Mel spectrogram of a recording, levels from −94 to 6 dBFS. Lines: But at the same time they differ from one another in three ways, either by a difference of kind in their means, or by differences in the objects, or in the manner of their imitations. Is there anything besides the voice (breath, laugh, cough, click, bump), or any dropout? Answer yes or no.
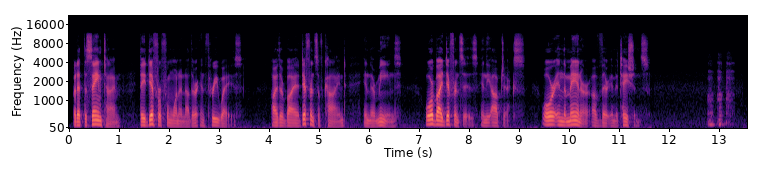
yes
